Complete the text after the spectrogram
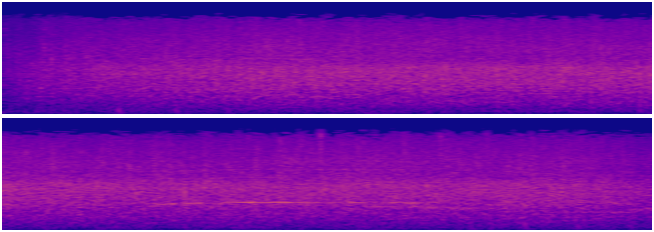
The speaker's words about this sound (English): So please help me welcome again these patriots with a grateful nation's round of applause.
